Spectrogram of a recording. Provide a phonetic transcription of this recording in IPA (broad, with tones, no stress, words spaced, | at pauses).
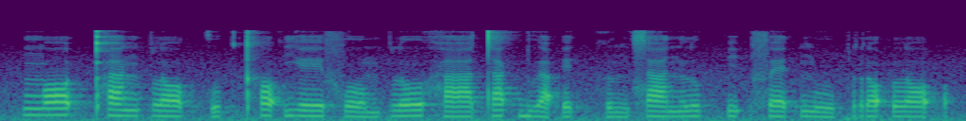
ŋɔː˦˥t̚ pʰa˧ŋ plɔː˨˩k̚ ʔu˨˩k̚tʰɔ˥˩ʔjeː˧ foː˩˦mploː˥˩haː˧ ta˥˩k̚bɯ˩˦a̯ʔe˨˩k̚ hɯ˩˦ŋsaː˦˥nlu˦˥k̚ ʔi˥˩ʔfɛː˦˥t̚ ŋuː˩˦prɔ˥˩ʔ lɔ˥˩ʔ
